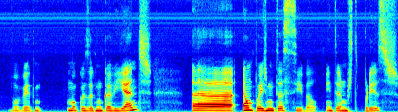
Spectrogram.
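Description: A woman at medium pitch with monotone, flat intonation, a moderate pace, and big swings in loudness. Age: 20s. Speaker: university student. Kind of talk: interview.

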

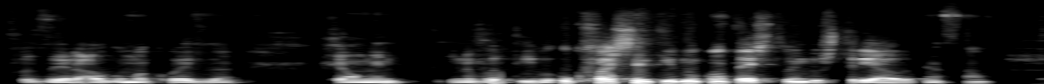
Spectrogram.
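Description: The man's voice sits at a medium pitch with a dark, mellow tone, and he talks at a fairly quick pace. The sound is dry and close with no echo, over a quiet background. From Russia. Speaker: PhD student and data competition co-founder. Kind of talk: interview. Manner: halting.

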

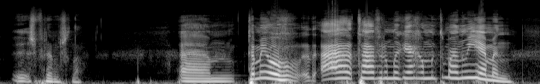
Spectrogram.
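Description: A man talks at a moderate pace, with big swings in loudness and long, frequent pauses. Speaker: political commentary podcast host. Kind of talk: casual political discussion.

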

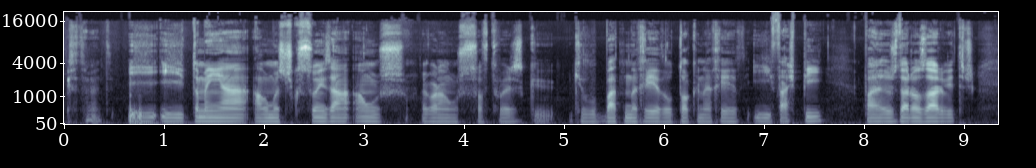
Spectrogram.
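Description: A fairly low-pitched man's voice with a European Portuguese accent, monotone, flat intonation and a moderate pace, on a very clean recording with a silent background. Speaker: tennis podcast co-host. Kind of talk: casual chat.

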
